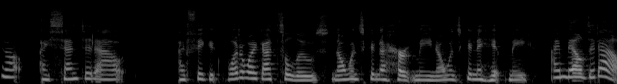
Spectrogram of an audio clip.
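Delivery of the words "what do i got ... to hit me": ordinary talk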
